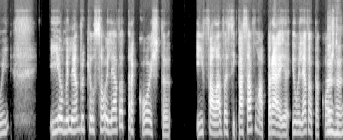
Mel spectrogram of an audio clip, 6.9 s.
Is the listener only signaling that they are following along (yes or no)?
yes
